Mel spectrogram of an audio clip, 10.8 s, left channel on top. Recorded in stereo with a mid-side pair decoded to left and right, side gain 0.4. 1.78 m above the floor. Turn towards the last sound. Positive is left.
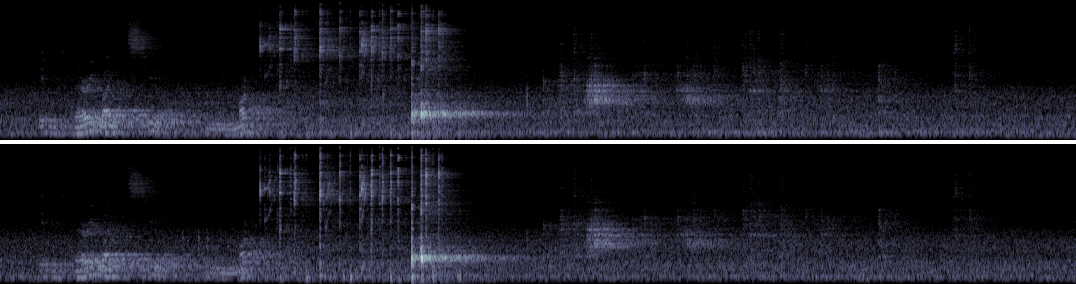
turn(degrees=50)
